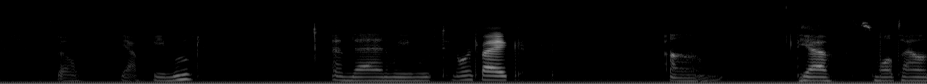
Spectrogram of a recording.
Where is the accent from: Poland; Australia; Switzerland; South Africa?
Switzerland; Geneva; born there; I was born in Geneva. And Geneva's the French part of Switzerland. And I'm half French.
